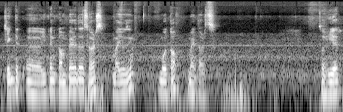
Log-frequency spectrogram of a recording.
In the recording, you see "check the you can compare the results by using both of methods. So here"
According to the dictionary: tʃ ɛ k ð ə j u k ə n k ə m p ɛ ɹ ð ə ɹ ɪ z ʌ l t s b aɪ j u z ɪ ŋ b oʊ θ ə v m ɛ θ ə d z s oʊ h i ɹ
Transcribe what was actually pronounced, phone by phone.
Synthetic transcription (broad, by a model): tʃ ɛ k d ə j u k ə n k ə m p ɛ ɹ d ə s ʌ t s b aɪ j u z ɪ ŋ b oʊ t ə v m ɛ t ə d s s oʊ h i ɹ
